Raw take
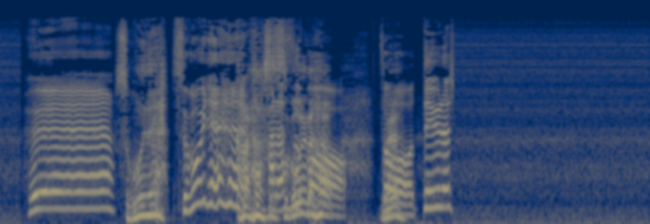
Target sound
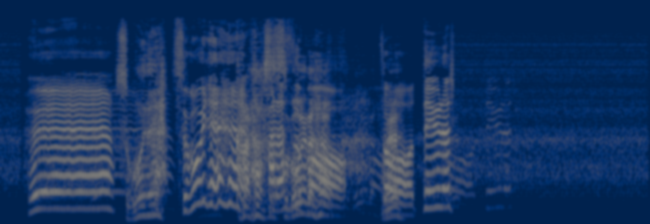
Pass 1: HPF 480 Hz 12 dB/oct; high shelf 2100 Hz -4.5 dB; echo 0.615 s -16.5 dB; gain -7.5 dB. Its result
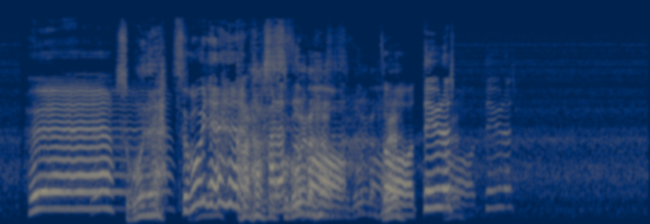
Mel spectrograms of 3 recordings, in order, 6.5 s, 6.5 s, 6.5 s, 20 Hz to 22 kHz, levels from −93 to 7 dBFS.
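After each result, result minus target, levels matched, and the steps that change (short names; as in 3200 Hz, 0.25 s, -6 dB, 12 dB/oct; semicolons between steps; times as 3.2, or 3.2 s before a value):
500 Hz band +6.5 dB; echo-to-direct +7.5 dB
change: HPF 1100 Hz 12 dB/oct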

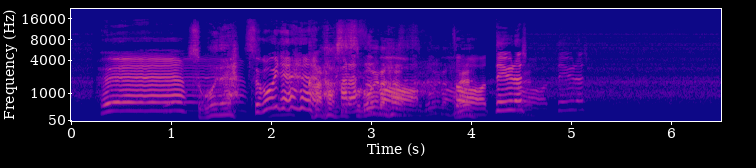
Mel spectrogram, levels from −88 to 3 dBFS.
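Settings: echo-to-direct +7.5 dB
change: echo 0.615 s -24 dB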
